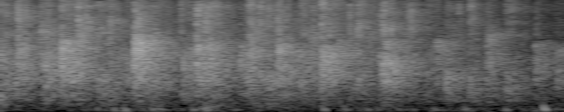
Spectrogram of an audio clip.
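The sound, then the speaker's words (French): An audience at a talk at the Centre Pompidou applauds two experts, clapping steadily throughout. It is a dense, crackling wash of many hands with no pauses and no voices, holding at a fairly even moderate loudness from start to finish. “Bien, ben, je crois que le moment est venu d'applaudir nos deux experts, de vous remercier”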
